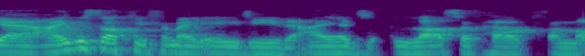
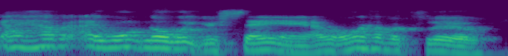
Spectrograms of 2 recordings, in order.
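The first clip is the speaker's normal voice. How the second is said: higher-pitched retold protest of bafflement; exasperated protest; 7 semitones higher than usual. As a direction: protest helplessly, pitched well up. Retelling her protest to Seamus.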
